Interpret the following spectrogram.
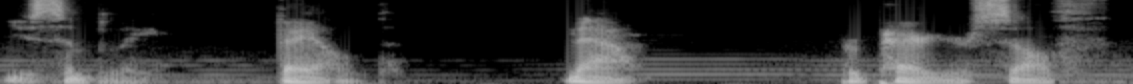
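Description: Man voicing a haughty, sinister devilish contest master, low-pitched. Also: big pitch swings, slow, husky, soft background music, exaggerated voice. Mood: haughty, final. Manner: formal, condescending, sneering.

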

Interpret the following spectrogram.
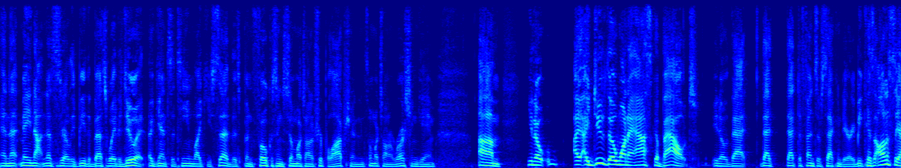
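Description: A man's voice: medium pitch, expressive, quick pace. American man hosting a rambling sports chat. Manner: rambling, repeats words as he thinks aloud. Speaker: podcast host interviewing a sports guest.

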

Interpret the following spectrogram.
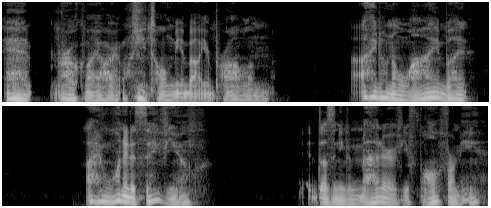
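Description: A man playing a deep, husky lovestruck boss. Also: no room sound, clean studio sound, heavily acted. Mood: pained, loving. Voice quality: husky, breathy. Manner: soft, hesitant, slow with long pauses. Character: tender, lovestruck male boss confessing to an employee. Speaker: audio roleplay performer. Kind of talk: intimate boyfriend ASMR roleplay acting.

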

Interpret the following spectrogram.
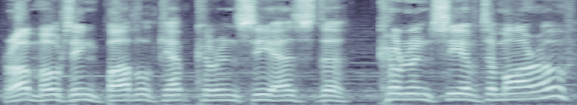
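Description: An actor playing a pompous, melodramatic millionaire vigilante in the style of an old radio serial, with grand theatrical proclamations. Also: male voice, a little high, moderate pace, soft background music, natural voice. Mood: boastful. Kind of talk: 1940s radio serial acting.

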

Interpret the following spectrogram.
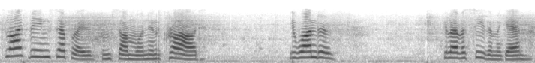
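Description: A woman's voice: on the high side, animated, a little slow, long pauses. An actress playing a wistful, talkative young woman traveller in an old-time radio drama. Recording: muffled vintage radio recording, faint noise.

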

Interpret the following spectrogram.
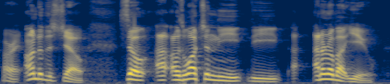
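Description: A man's voice: fairly high pitch, big pitch swings, fast talker. A man hosting a casual sports podcast, playful and teasing, reading an ad with gusto. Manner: playful, teasing, reads ads with enthusiasm. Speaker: podcast host.

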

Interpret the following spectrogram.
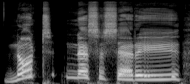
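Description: Guy doing bossy scornful storybook lady, pitched way up, loud n clipped, no patience at all. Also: slow, gravelly, dry recording, studio quality, heavily acted. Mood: commanding. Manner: commanding, clipped, formal wording. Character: bossy, impatient, scornful female camp onlooker.

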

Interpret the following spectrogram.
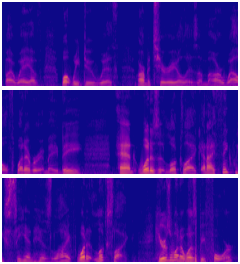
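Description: A man's voice: mid-range voice, creaky, darkish tone. A man giving earnest, reflective explanations as a guest in a conversational interview. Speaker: guest, audio drama writer.

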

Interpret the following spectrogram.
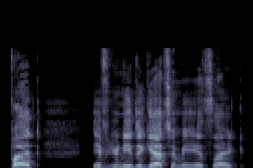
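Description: A woman's voice: mid-range voice, unhurried, a little mellow. A woman from Indonesia co-hosting a podcast, chatting informally and repeating words for emphasis. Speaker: podcast co-host. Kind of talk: casual conversational chat.

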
